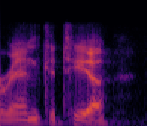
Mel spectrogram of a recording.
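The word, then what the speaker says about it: Nketiah: Uh, you know, let, us give en- Enketia a break or Enkatia is my preferred pronunciation, but Enkatia break.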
